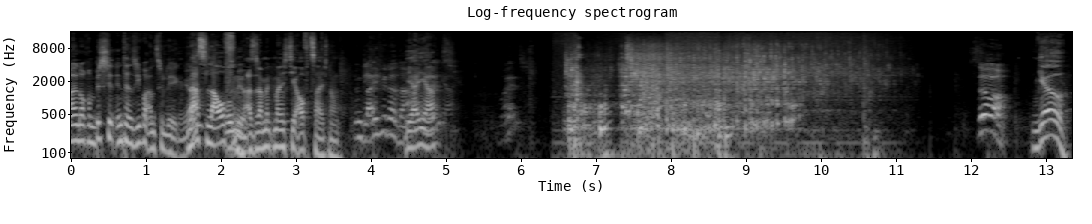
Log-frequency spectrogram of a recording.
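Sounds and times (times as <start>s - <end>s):
speech: 0.0s - 5.2s, 5.8s - 7.7s, 12.1s - 13.3s
toilet flushing: 6.5s - 11.4s.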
